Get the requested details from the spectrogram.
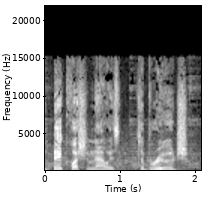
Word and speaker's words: Bruges: Bruges.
